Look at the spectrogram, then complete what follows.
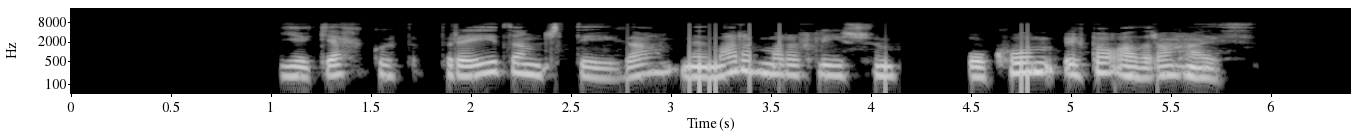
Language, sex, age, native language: Icelandic, female, 30-39, Icelandic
